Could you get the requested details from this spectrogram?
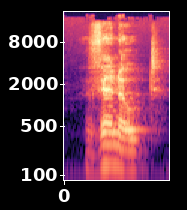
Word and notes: vennoot: /vɛn.no:t/

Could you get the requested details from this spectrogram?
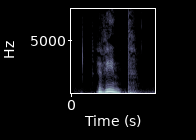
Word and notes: propeller: /pɹəˈpɛl.ə(ɹ)/

